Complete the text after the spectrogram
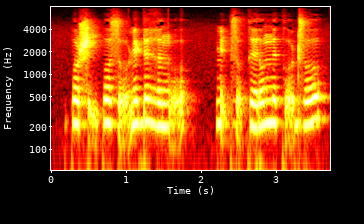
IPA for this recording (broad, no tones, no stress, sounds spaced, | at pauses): p o ʂ ḭ p o z o̰ ɳ i ɖ ɾ ɘ ɦ ə ŋ o̰ | ɳ ḭ p z o̰ k ɘ ɾ o ŋ ɘ k o̰ ɖ z o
